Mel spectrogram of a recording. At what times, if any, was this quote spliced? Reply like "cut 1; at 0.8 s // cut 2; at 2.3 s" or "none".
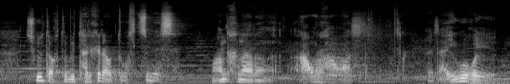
cut 1; at 2.1 s

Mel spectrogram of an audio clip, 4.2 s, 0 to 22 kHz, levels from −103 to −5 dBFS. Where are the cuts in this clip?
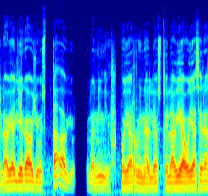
cut 1; at 2.3 s

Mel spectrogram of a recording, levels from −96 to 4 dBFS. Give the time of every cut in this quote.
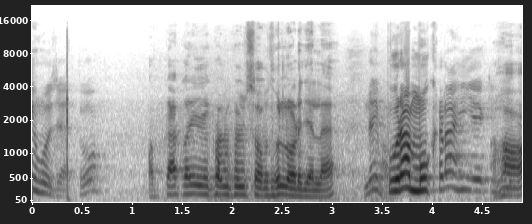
none

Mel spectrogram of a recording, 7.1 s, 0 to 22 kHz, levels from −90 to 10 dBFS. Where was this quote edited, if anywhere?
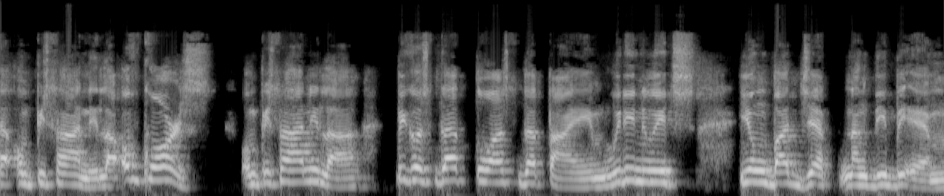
none

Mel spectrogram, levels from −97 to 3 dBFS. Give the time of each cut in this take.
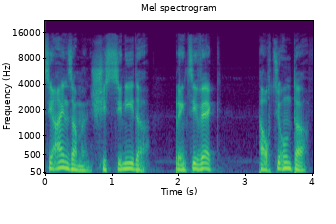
none

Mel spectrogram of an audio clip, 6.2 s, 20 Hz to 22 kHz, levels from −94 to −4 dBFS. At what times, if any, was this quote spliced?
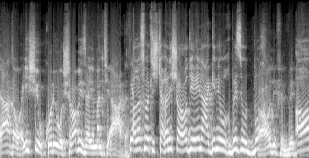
cut 1; at 2.7 s

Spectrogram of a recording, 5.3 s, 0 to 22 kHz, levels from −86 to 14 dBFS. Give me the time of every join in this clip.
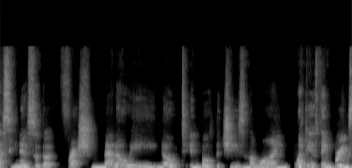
cut 1; at 4.3 s

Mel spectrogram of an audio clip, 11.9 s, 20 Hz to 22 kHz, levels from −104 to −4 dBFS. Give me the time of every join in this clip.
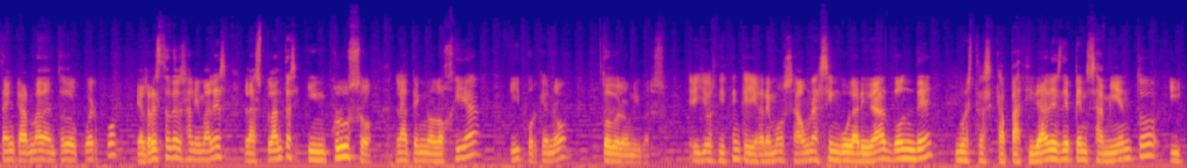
cut 1; at 1.2 s // cut 2; at 3.8 s // cut 3; at 6.9 s // cut 4; at 9.4 s

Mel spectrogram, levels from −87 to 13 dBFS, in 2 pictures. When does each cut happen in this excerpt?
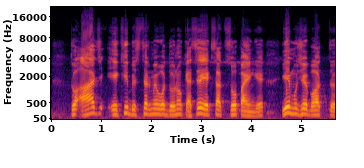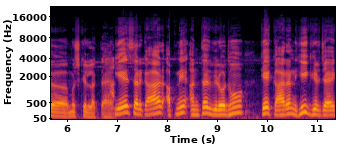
cut 1; at 6.9 s

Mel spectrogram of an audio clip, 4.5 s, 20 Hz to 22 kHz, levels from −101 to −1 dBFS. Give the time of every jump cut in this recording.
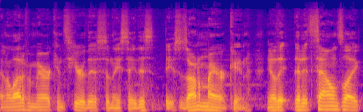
none

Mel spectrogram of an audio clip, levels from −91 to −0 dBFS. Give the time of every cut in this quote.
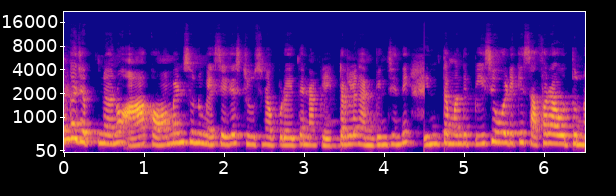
cut 1; at 4.5 s

